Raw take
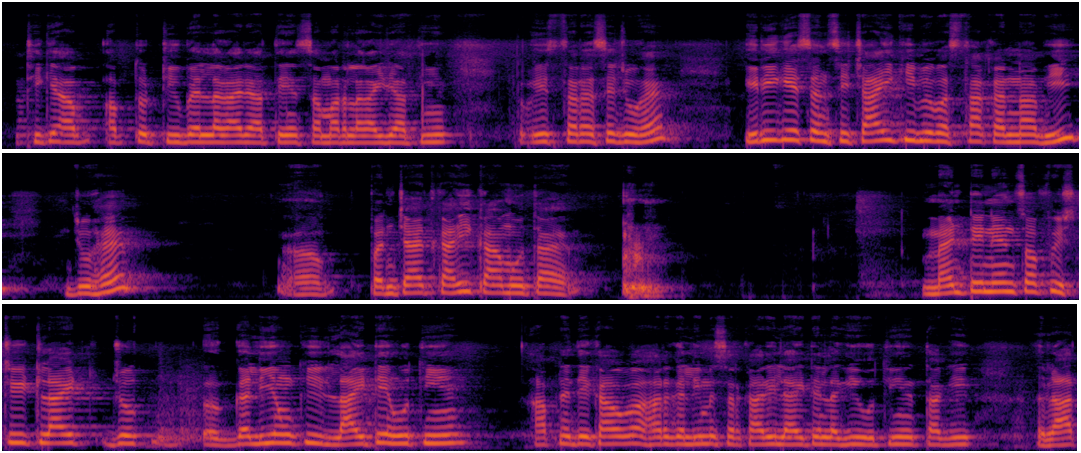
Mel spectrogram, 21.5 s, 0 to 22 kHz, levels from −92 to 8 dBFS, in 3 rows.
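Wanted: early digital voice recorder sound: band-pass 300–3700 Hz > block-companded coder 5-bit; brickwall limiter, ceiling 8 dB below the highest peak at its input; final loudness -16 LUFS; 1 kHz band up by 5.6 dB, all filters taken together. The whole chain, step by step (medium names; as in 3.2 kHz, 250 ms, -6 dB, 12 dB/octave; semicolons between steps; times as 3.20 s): peaking EQ 1 kHz +7.5 dB; peak limiter -19 dBFS; band-pass 300–3700 Hz; block-companded coder 5-bit; trim +16 dB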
